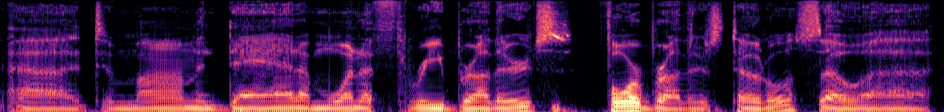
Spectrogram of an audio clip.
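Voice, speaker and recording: An earnest man from Kentucky, interviewed as a podcast guest, speaks openly and steadily about his life. His voice sits low, and the recording is dry and close with no room sound. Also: level tone, measured pace, darkish tone, dry recording. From US Midwest, Kentucky. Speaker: guest, entrepreneur. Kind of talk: candid interview storytelling.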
